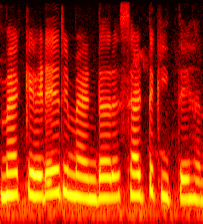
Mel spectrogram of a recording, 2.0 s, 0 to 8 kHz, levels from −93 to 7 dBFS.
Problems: none marked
